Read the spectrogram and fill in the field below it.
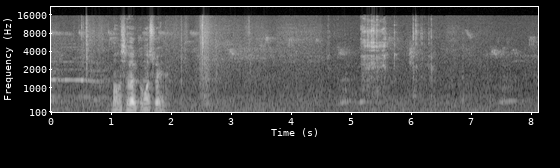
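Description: A man plucks and strums a mandolin softly up close.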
